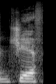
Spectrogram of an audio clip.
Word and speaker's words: GIF: Oh, you're a gifer, not a gifer. I'm a gifer. I am. It's a soft G. I'm a hardgy. I'm a GIF guy.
